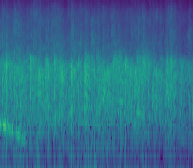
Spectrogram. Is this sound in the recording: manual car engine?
no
